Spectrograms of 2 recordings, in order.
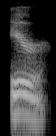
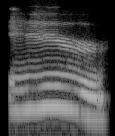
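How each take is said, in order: First: Said in the usual way. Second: Error held long and run together; drawn-out sounding out. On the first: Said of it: "a mistake". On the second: Shown as a demonstration. Teacher showing the word for a mistake, error drawn out. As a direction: stretch out error as one long air sound. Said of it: "error, right?".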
